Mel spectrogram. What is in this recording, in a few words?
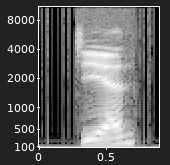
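"jian", Chinese, second tone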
